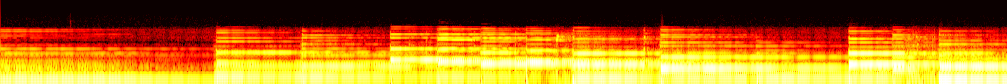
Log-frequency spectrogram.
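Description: Background music: a guitar through effects playing slow chords. A held chord dies away, then about two seconds in new chords are struck every second or two.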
